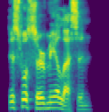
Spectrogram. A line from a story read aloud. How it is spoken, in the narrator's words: said he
